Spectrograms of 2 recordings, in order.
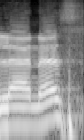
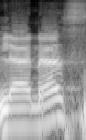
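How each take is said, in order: The two takes are said the same way.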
